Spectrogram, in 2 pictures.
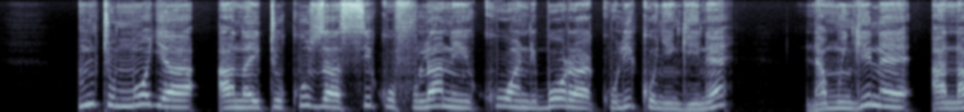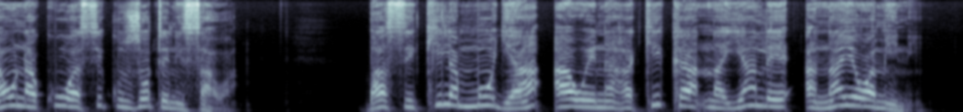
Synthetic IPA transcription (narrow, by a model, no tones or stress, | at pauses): m̩tum̩mɔʄa | anaitukuzasikufulanikʰuwaniɓɔɾakulikɔɲiŋɡinɛ | namwiŋɡinɛanaɔnakuwasikuzɔtɛnisa̰wa̰ | ɓasikilam̩mɔʄaawɛnaɦakikanajalɛanajɔaminḭ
